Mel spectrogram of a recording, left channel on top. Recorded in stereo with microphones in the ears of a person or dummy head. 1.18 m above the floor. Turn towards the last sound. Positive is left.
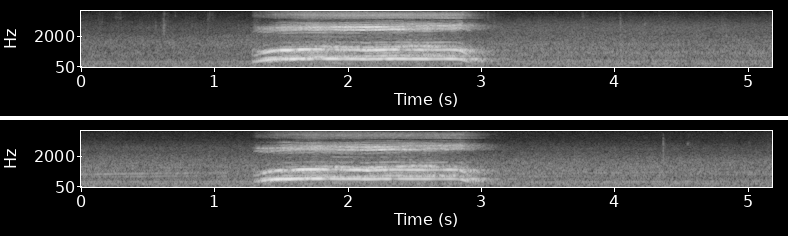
turn(degrees=75)  # may be behind; listen again after turning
